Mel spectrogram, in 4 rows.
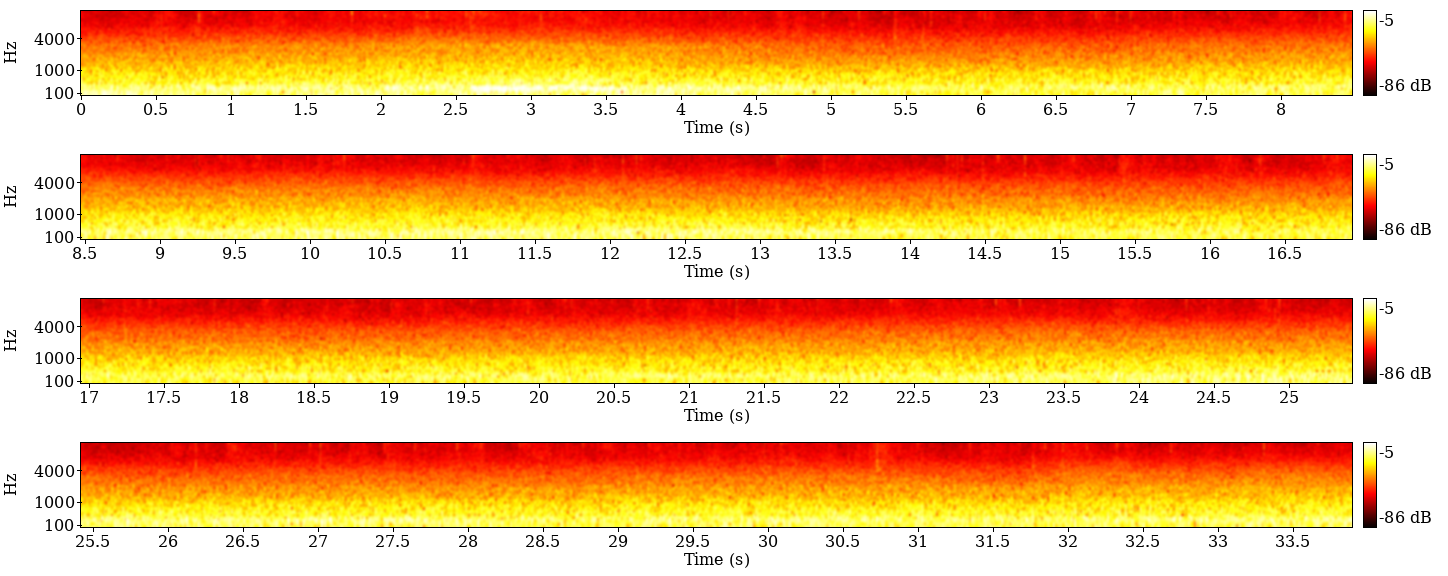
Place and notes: Jizazalay, Ponso no Tao - inside the giant cave
inside the giant cave, sound of the waves
Zoom H2n MS +XY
